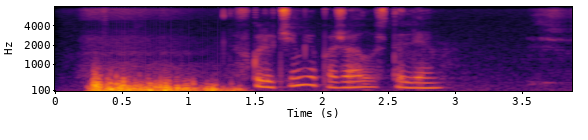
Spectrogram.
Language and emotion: Russian, neutral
